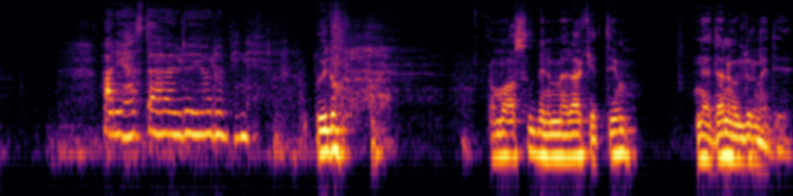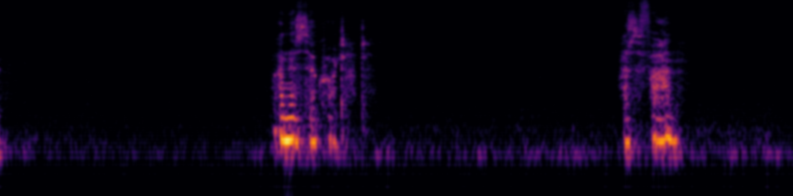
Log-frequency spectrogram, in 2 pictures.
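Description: A middle-aged man speaks in a low, tense voice close by.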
